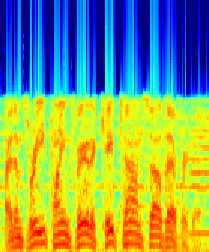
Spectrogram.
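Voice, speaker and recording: Casting: male actor as hard-boiled American investigator, wry and animated, old narrow-band radio sound with music behind. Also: a little high, moderate pace, close to an everyday voice. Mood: dry narrating. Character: wry, world-weary male freelance insurance investigator, narrating his case. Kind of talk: 1950s radio detective drama acting and first-person narration.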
